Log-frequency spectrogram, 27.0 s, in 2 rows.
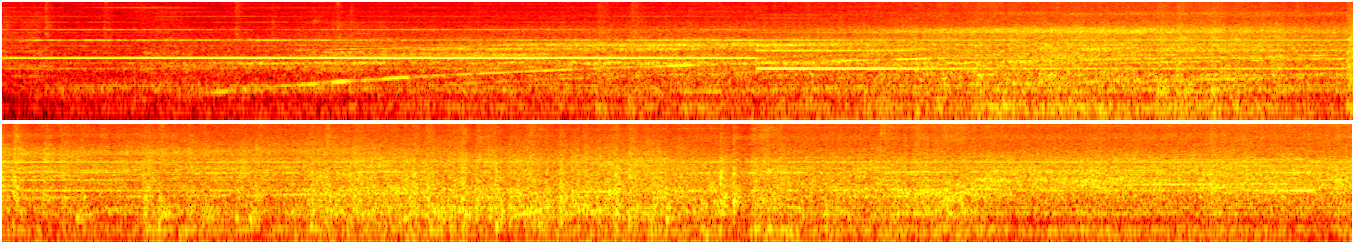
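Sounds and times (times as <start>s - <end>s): wheels rumbling on rails: 3.0s - 27.0s.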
